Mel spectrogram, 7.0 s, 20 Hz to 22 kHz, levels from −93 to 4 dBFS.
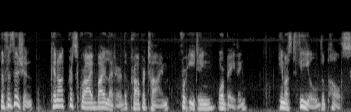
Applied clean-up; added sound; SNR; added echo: neural separator model SepFormer DNS4.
